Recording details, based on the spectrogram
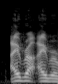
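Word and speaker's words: IIRIRA: the illegal immigration reform and immigrant responsibility act pronounced Ira Ira and some of the most significant portions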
